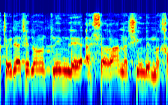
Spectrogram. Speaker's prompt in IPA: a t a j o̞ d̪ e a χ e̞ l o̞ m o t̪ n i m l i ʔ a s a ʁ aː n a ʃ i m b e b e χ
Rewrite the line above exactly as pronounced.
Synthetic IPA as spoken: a t a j o̞ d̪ e a ʃ e̞ l o̞ n o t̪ n i m l e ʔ a s a ʁ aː n a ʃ i m b e m e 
